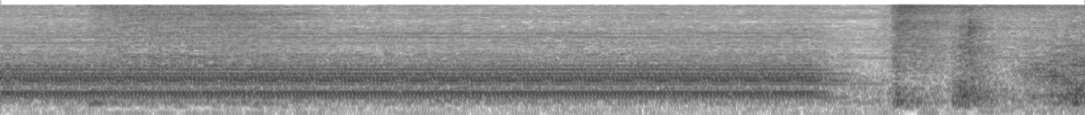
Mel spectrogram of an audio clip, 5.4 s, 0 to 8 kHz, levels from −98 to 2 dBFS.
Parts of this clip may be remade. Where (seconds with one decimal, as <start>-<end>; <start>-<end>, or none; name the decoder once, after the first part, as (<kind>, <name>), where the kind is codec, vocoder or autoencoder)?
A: 0.0-0.6 (vocoder, Vocos); 1.0-1.6; 2.0-2.6; 3.2-4.7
